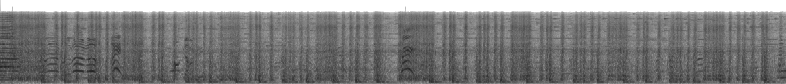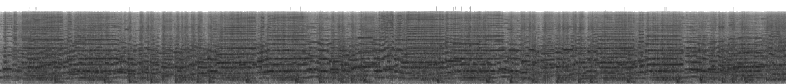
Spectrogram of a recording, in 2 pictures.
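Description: Carnival brass band of trumpets, trombones, baritone horns and sousaphone playing a rondeau tune over drum beats. The first half is choppier and quieter; about halfway the full brass section comes in loud with long held notes.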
